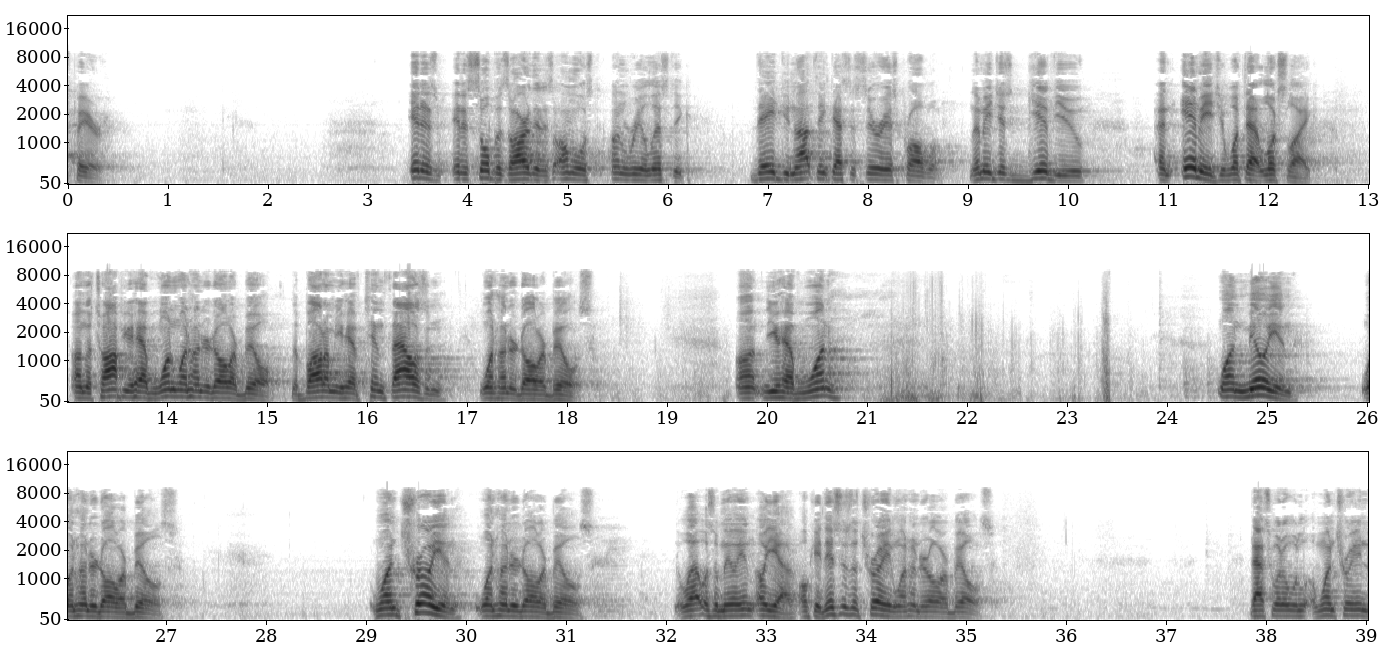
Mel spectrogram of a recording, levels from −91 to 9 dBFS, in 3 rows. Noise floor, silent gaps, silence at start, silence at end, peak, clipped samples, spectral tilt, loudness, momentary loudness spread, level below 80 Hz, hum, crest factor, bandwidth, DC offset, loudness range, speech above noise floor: -69 dBFS; none; 0 s; 0 s; 0 dBFS; under 0.1%; -6.5 dB/octave; -17 LUFS; 17 LU; -58 dBFS; none; 20 dB; 9.2 kHz; under 0.1%; 8 LU; 52 dB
